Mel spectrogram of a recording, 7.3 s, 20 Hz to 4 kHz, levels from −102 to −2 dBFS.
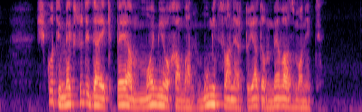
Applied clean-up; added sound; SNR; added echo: none; none; none; none.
